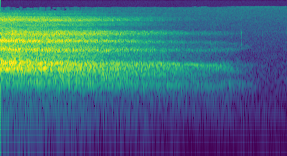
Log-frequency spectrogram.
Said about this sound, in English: So let's do that, all of us together. Full inhale. And exhale.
